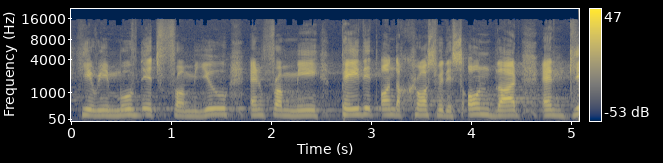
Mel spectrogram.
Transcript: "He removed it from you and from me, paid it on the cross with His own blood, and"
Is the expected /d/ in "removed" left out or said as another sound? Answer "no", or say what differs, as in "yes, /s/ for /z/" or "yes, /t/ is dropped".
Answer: no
